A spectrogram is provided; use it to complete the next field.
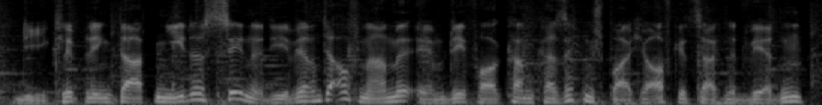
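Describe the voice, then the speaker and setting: Over music in the background, a man at medium pitch speaks with very wide pitch swings. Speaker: narrator. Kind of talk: corporate promotional narration. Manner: exaggerated pronunciation of English terms.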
